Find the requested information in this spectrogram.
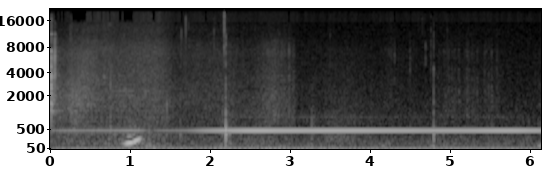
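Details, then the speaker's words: Acted ASMR hearing test: a golden tuning fork, lower-pitched than the previous one, is struck and placed on the bone behind the ear, ringing with a steady pure tone that slowly fades. "And the kind of sound it makes. It's actually much lower than the previous one."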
